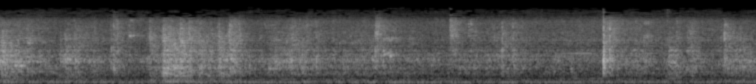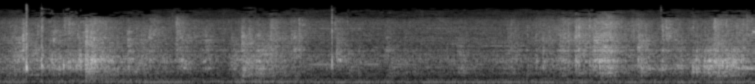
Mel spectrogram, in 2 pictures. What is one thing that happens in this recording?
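Debris cracks, crunches and clatters as an excavator tears at a building.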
